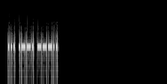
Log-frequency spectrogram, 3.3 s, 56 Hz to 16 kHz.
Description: Morse code, heard as a keyed tone, about 46 wpm, 700 Hz. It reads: SP8
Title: Callsign Prefixes for Top 25 DXCC - 45wpm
